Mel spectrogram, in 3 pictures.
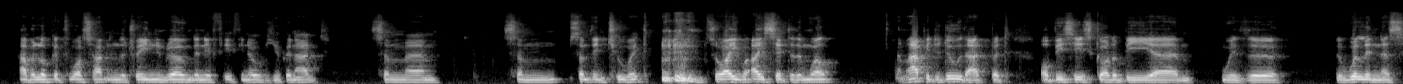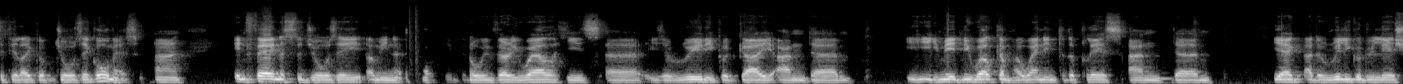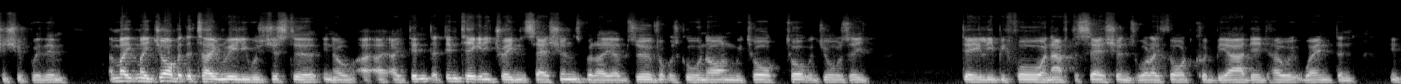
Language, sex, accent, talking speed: English, male, British, 205 wpm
